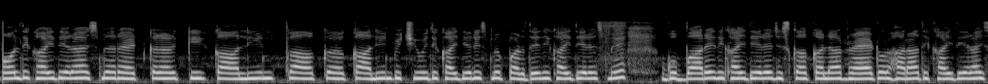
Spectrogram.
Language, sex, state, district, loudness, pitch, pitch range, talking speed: Hindi, female, Jharkhand, Jamtara, -17 LUFS, 275 Hz, 265-280 Hz, 235 wpm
